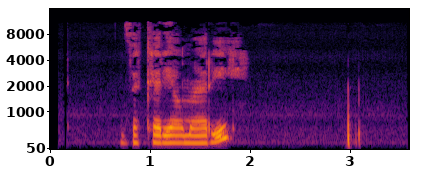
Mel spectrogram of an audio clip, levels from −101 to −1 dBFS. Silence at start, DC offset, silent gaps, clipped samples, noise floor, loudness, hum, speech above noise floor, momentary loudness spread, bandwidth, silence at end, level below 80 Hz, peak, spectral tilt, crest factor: 0.7 s; under 0.1%; none; under 0.1%; -65 dBFS; -29 LUFS; none; 38 dB; 18 LU; 11.5 kHz; 0.6 s; -82 dBFS; -12 dBFS; -5.5 dB/octave; 20 dB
